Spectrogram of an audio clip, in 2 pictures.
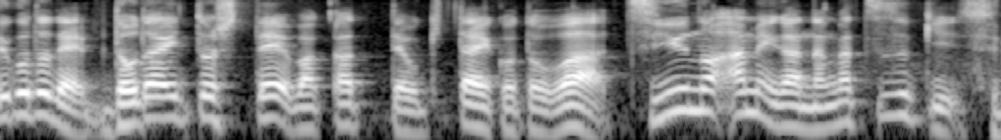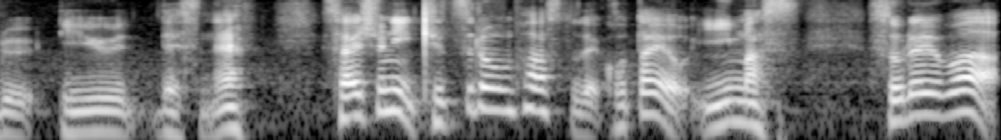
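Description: His voice sits fairly high for a man, and this male speaker's pitch ranges very widely as he talks at a moderate pace. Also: very clean recording, silent background. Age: 40s. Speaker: meteorologist. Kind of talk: lecture. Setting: lecture event.

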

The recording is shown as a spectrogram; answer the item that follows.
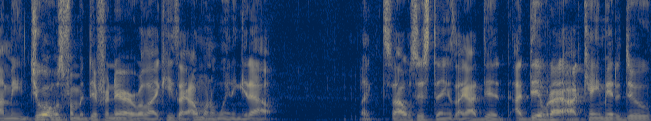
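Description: Speaking very fast with an American accent, this man has a fairly low voice and ordinary pitch variation. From US South, Charlotte, North Carolina. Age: 50s. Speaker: basketball coach and former pro player. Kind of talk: casual chat. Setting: studio.

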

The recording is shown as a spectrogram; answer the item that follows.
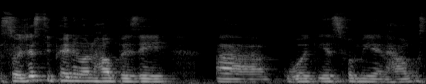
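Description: A man speaks in a somewhat breathy voice. Audible room echo is present. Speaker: vlogger. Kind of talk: casual vlog chat. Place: home room. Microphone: camera far.

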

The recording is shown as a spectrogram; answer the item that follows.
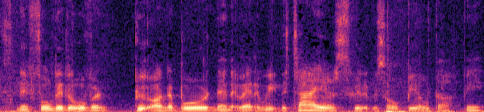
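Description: Talking at a very fast pace with a Scottish accent, a woman uses a very deep, low pitch with a dark, mellow tone and monotone, flat intonation. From Scotland. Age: 70s. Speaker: retired paper mill worker, oral history interviewee. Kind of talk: oral history interview answer. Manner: conversational, reminiscing. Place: meeting room.

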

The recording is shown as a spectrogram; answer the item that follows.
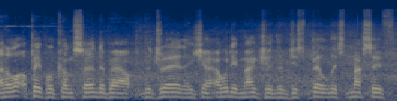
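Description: Noticeable background noise runs behind a man's voice. The sound is dry, with no echo. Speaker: vlogger. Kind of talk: casual vlog chat. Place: street. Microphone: lapel.

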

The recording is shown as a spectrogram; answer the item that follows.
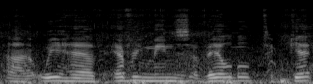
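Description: A man's voice at a fairly slow pace, dry with no echo, over noticeable background noise. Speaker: pastor. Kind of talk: sermon. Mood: warm, encouraging. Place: beach.

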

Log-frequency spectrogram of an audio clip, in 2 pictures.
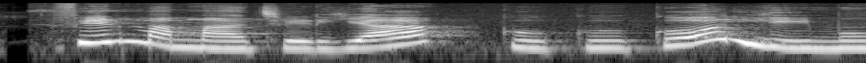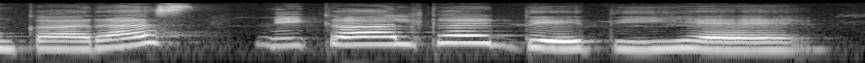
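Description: The speech moves at a slow pace with lively intonation. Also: woman, high pitch for a woman.

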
